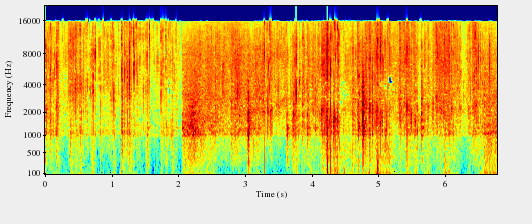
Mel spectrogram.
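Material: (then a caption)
Soap. Hands with long nails scoop brittle dried pink and grey soap shards from a pile and crush them between palms and fingers, letting them fall back onto the pile. A dense, bright crackling and crunching runs throughout with many quick sharp snaps, and the sound is mostly high with little low end.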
